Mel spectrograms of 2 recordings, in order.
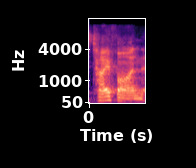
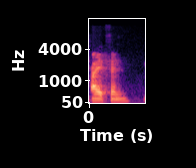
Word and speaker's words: Typhon: Like, it's Typhon, and yes, that's how you say his name, the deity? – Typhon.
